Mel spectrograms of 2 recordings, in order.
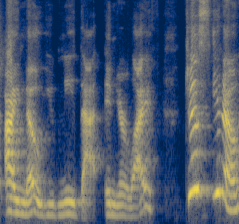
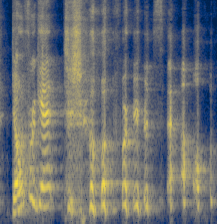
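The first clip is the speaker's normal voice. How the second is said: slow, louder, with a laugh mid-line; laughing advice; 5 semitones higher, 3 dB louder, slower than usual. Real, not acted. Host laughing while giving the viewers her closing advice. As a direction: laugh through the advice, drawn out.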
